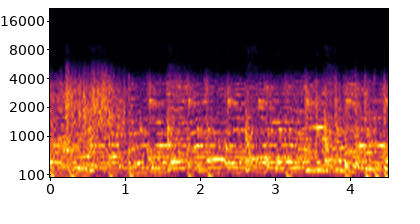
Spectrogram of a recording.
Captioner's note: gunshot firing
